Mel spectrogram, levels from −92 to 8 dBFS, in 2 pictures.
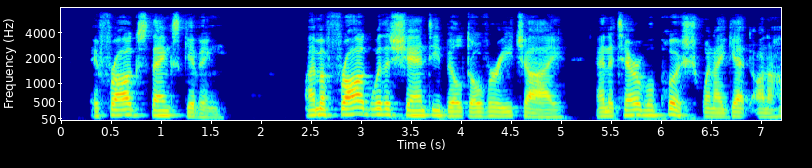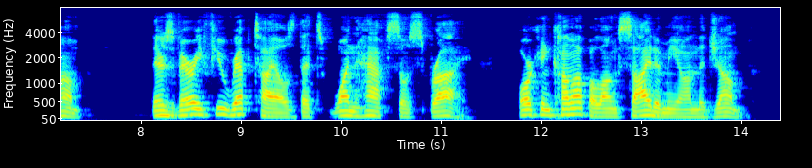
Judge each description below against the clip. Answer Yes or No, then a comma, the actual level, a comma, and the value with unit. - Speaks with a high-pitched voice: No, low, 125 Hz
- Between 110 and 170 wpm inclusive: No, average, 195 wpm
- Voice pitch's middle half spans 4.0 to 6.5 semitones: Yes, average, 5.0 semitones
